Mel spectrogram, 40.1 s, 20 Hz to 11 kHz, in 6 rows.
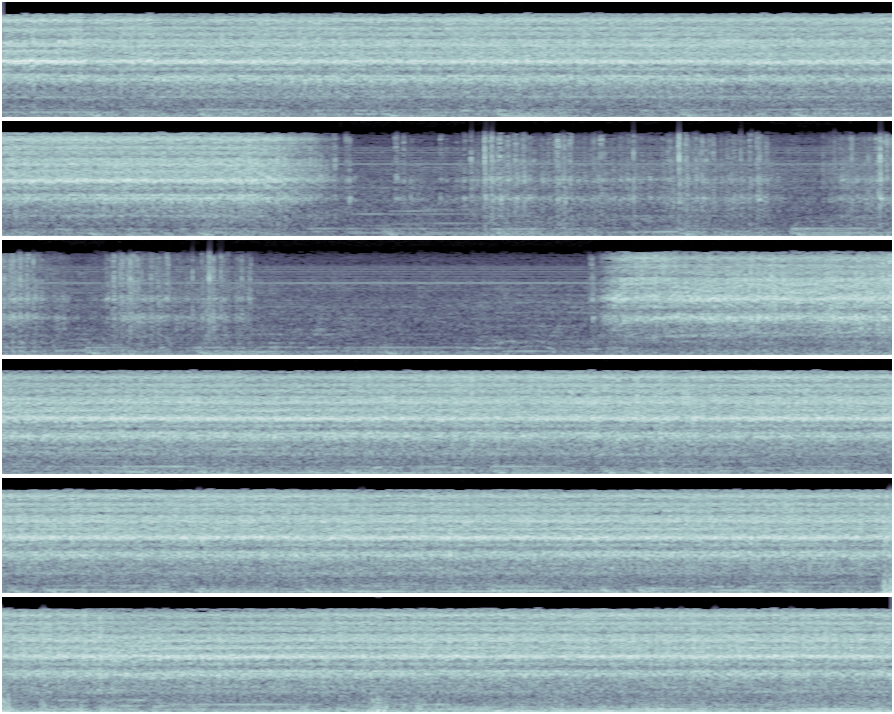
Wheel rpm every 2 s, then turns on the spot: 160, 160, 160, 160, 80, 20, 20, 10, 0, 130, 160, 160, 160, 160, 160, 160, 160, 160, 160, 160.
10-16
